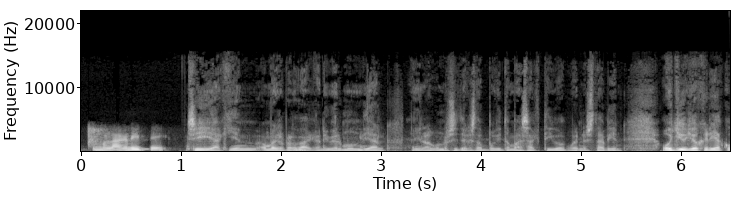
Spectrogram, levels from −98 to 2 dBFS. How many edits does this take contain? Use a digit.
2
